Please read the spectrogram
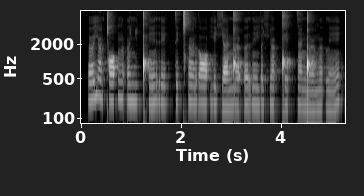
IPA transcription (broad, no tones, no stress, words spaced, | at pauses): œjœ̃ ǀɔʔ ŋə̃ʔə̃ɲi ǃʰẽre tːeǀʰœ̃rɔːʔje çæŋ͡ǃœ ʔərẽjə çœ̃ʔ ǃetːæ̃ŋ͡ǃœ̃ ŋə̃ːʔlẽ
